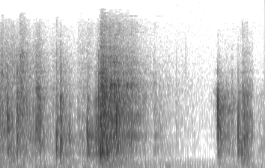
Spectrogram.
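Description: door being kicked open

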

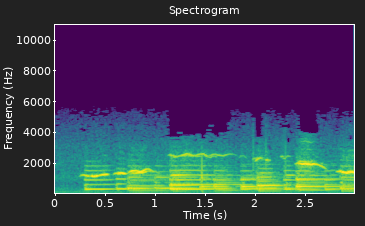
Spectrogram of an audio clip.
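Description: person whistling a tune

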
